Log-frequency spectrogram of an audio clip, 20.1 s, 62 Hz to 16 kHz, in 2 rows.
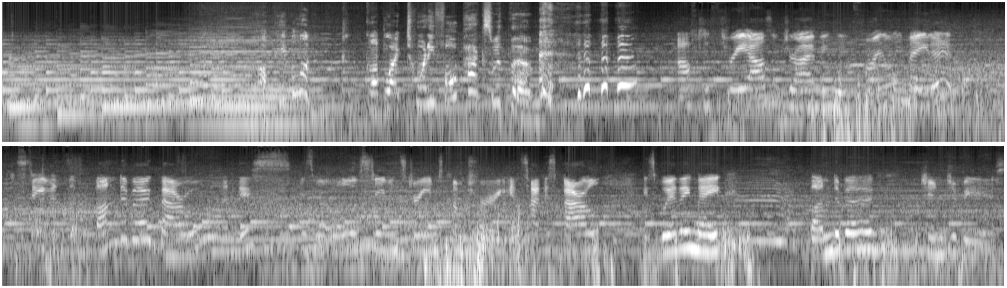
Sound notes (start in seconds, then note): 5.3 laughing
